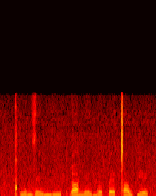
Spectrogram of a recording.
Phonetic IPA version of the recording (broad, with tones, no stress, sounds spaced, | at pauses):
ǃʰ i˨˦ w n z e˨˩˦ w m b i˦ | ɗ a˦˨ ŋ e˨ l b ɤ˨˩˦ k͡p ɛ˨ ǀ a˨˦ w pʲ e˦˨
